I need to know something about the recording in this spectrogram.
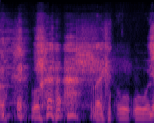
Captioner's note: laughs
